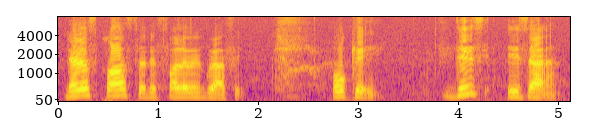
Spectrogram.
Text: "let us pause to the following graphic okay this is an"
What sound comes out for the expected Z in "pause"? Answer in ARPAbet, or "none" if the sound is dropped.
S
